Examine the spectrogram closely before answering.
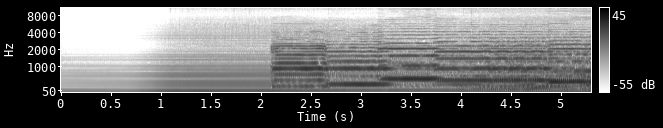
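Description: Music played on sustained-tone instruments: a held chord swells up over the first two seconds, then a slow melody of long held notes enters about two seconds in, over a low steady hum.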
